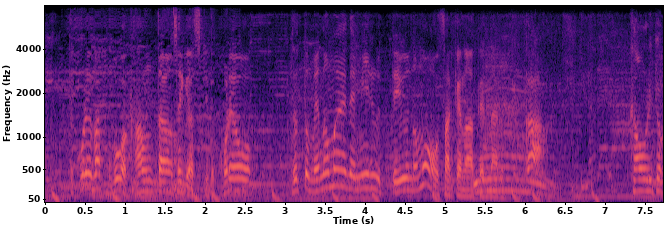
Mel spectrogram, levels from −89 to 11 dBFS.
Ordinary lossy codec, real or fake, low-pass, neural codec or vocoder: Opus, 16 kbps; real; 7.2 kHz; none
